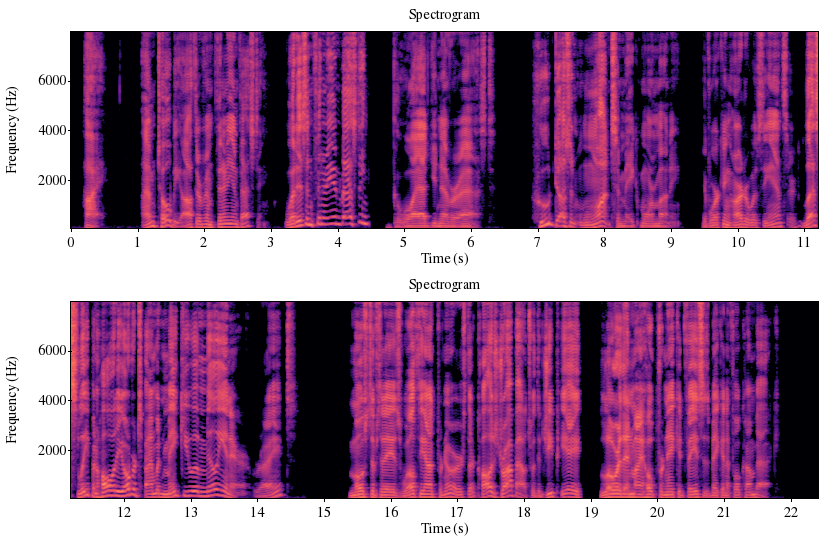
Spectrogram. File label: Book Promo Script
